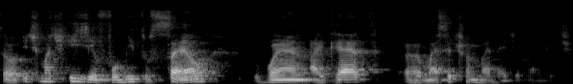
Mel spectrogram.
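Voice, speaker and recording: A man with a Ukrainian accent speaks at a fairly slow pace in a medium pitch, with a dark, mellow tone. His intonation is fairly even, but his loudness swings widely. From Ukraine. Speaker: tech company CEO. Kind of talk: webinar talk. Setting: live online webinar. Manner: hesitant, with many fillers.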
